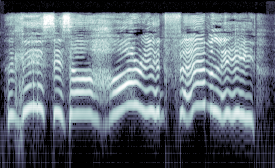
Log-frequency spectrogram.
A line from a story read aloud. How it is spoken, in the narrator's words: she said, her voice turning as shrill as my aunt's and grandmother's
